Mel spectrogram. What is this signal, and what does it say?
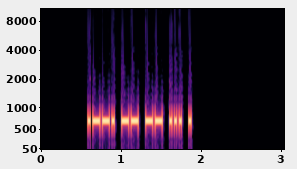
Morse code, heard as a keyed tone, about 39 wpm, 700 Hz. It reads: PMMSE
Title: Code Groups - 5 Letters - 40wpm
